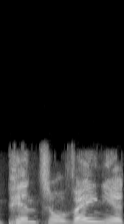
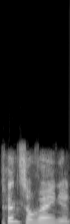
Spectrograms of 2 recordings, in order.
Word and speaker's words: Pennsylvania: Oh, man, riding through Pennsylvania today. Why'd I say it like that? It's Pennsylvania, not Pennsylvania.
